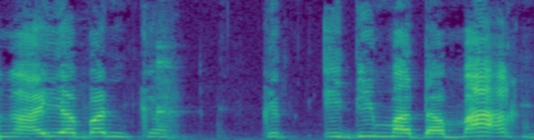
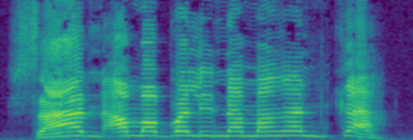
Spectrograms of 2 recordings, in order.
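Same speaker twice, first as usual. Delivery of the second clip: angry scolding; 3 semitones higher, 7 dB louder than usual. Acted. Couple quarrel over work.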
